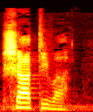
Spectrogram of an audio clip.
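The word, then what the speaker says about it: Xàtiva: ja, tako da eh, tudi jaz sem najprej mislil, da je ksativa ali pa kot španci včasih ki x v nekaterih pokrajinah izgovorijo kot h, v nekaterih kot š ampak ker je to v tej isti pokrajini, kjer so dirkali danes v Valencijani, je potem šativa.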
